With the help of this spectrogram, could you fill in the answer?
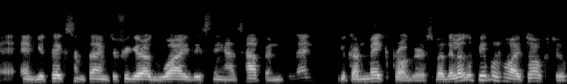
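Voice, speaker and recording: The speaker talks at a very fast pace with a Greek accent. The intonation is lively. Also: man, fairly high pitch for a man. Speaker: professor. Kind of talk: interview.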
